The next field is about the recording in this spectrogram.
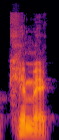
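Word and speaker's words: Kimock: Um, Essie, it's John Kimmock or Kimmick, or I've always Kimmock. pronounced Kimmock. Kimmock.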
